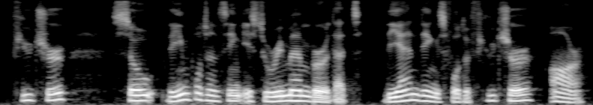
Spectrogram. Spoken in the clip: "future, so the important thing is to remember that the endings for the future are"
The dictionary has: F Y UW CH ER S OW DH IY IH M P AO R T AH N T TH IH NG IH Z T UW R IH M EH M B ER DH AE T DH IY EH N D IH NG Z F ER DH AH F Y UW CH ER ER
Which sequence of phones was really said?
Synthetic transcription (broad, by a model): F Y UW CH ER S OW DH IY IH M P AO R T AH N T TH IH NG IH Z T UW R IH M EH M B ER DH AE T DH IY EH N D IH NG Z F ER DH AH F Y UW CH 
